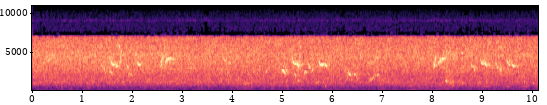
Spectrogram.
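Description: Small birds chirping in three short clusters over a steady hiss.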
